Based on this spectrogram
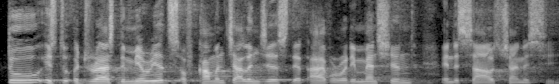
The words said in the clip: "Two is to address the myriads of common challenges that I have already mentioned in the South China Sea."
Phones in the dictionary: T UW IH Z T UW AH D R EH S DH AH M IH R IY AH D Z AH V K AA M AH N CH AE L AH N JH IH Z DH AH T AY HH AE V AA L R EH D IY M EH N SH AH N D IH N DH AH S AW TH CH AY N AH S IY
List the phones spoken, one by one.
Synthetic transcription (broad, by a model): T UW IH S T UW AH D R EH S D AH M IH R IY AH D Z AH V K AA M AH N CH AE L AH N JH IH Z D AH T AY HH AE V AA L R EH D IY M EH N SH AH N D IH N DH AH S AW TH CH AY N AH S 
